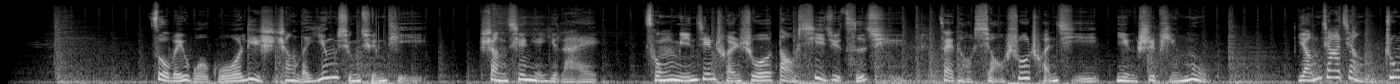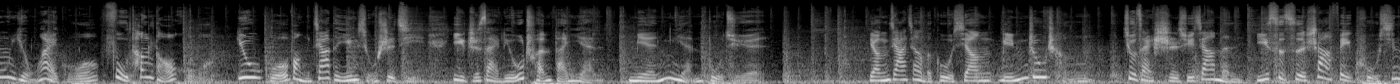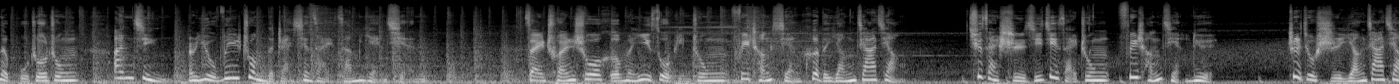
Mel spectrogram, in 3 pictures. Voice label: 女 专题 历史感 历史纪录

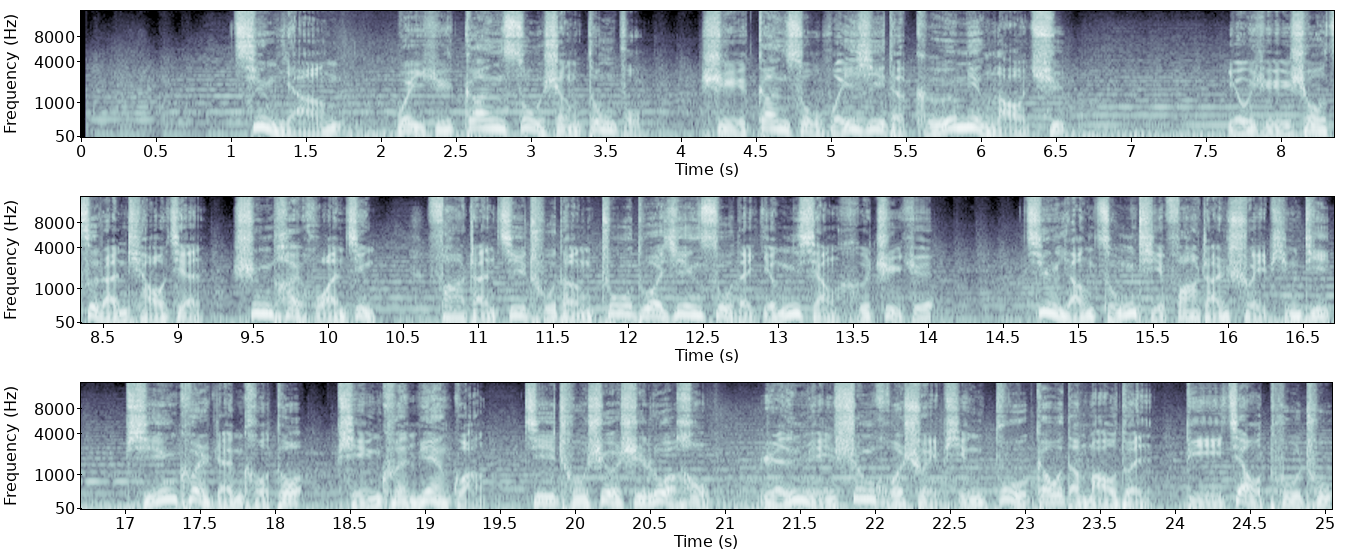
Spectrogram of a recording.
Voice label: 男 专题 庆阳脱贫

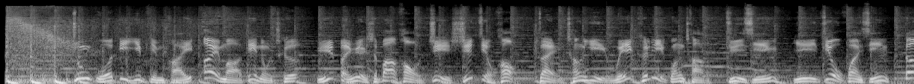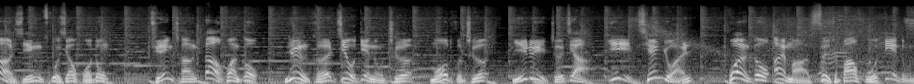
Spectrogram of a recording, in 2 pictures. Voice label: 男 车品促销

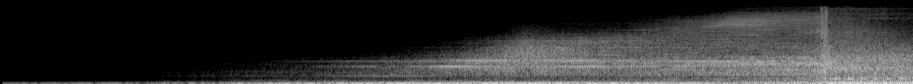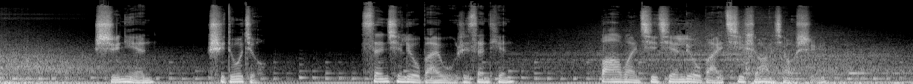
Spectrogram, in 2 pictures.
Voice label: 男 广告 质感; 奥雅北京

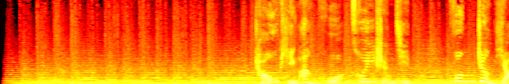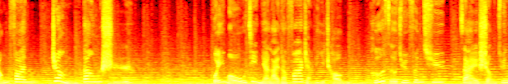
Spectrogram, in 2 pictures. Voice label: 新闻; 党政部队巡礼

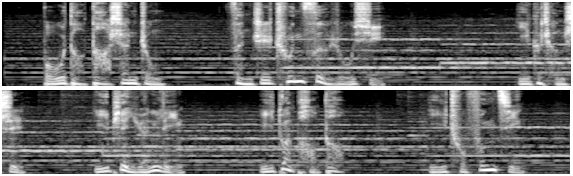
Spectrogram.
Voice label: 男 独白 公园; 大园林公园

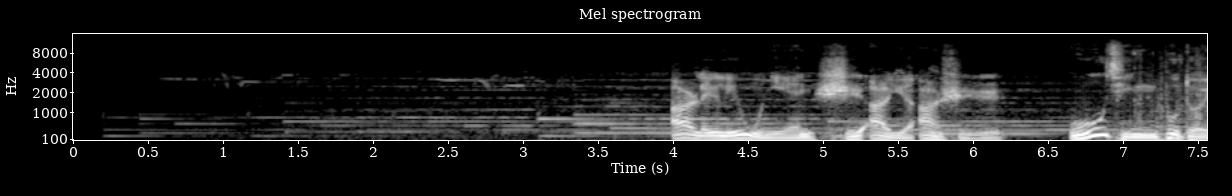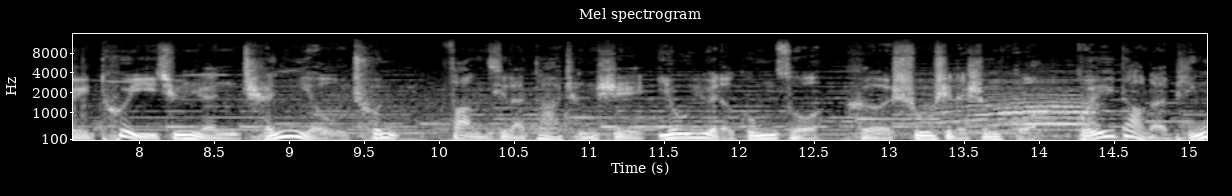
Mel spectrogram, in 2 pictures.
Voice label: 男-人物专题; 兵支书

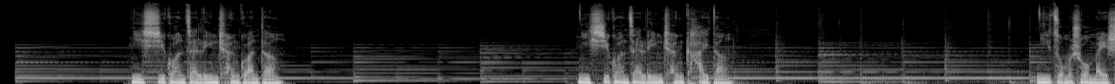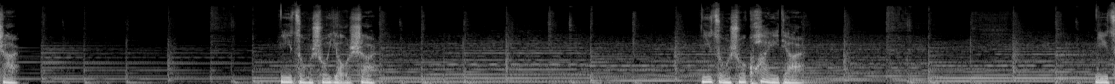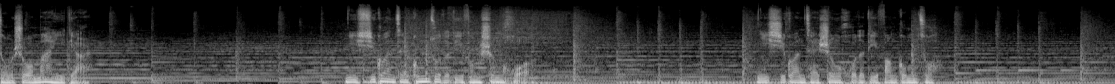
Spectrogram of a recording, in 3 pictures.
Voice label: 男-微电影-深沉独白

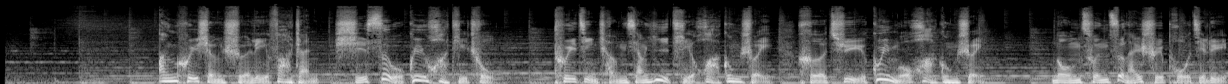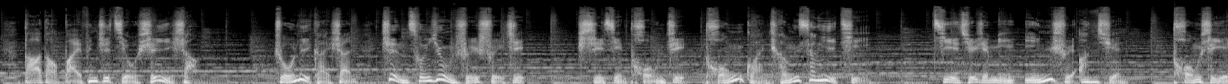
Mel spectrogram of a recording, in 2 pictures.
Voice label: 男 企业; 泾县城乡供水

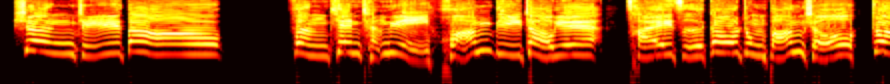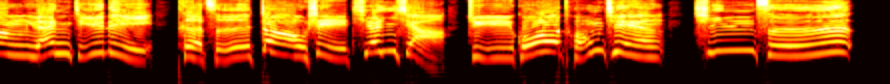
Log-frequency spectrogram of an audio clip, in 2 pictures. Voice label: 男,人物,太监

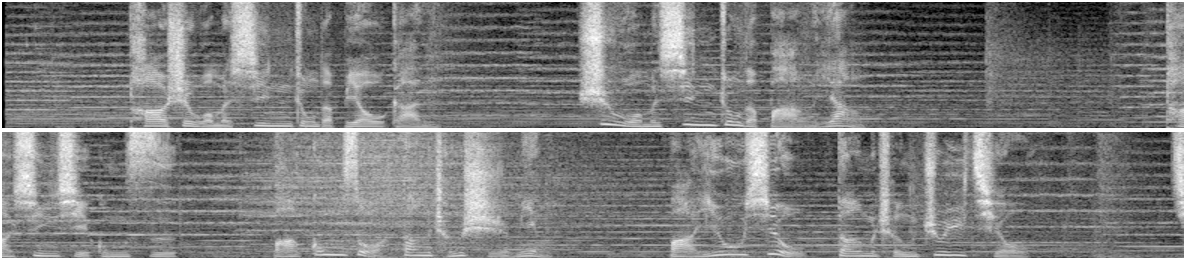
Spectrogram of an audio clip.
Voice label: 男, 颁奖; 年会优秀个人

